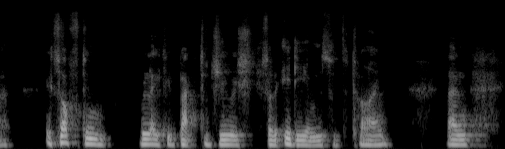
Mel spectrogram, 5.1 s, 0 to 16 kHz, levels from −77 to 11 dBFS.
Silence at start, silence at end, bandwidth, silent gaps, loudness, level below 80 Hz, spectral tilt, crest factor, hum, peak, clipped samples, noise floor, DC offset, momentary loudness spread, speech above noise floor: 0 s; 0.15 s; 11.5 kHz; none; -26 LUFS; -56 dBFS; -8 dB/octave; 18 dB; none; -8 dBFS; under 0.1%; -59 dBFS; under 0.1%; 13 LU; 34 dB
